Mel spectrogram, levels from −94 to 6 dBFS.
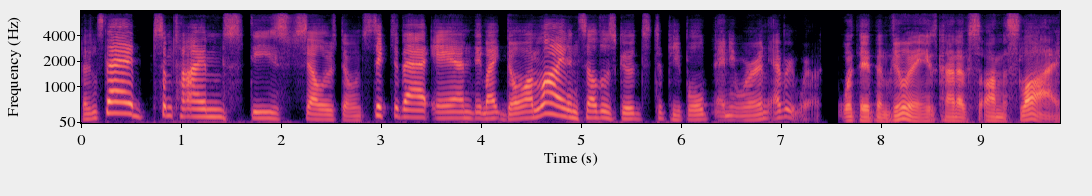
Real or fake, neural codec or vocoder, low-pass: fake; codec, 24 kHz, 1 kbps, SNAC; 7.2 kHz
